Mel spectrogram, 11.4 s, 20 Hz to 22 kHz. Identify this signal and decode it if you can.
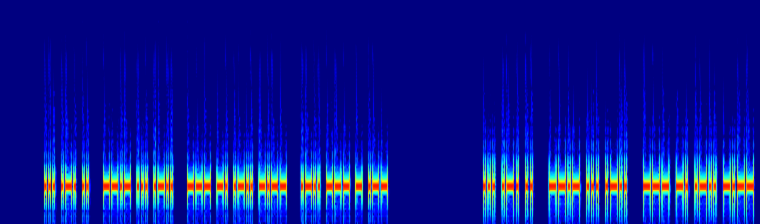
Morse code, heard as a keyed tone, about 33 wpm, 700 Hz. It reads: SRI QSL ONLY LOTW SRI QSL ONLY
